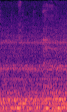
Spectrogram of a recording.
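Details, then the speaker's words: Diesel air heater on a test bed, fuel tank raised to clear air after a failed first start: steady, fairly loud roar with constant fan hum, no surging or sputtering; burning and running properly. "so that's what we've done right I if you can hear me cuz of the noise is quite noisy to be honest with you but"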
